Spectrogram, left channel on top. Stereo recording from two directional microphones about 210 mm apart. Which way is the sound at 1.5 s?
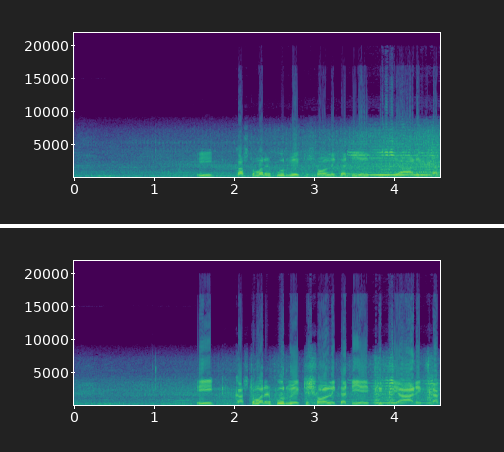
5° right (ahead or behind).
